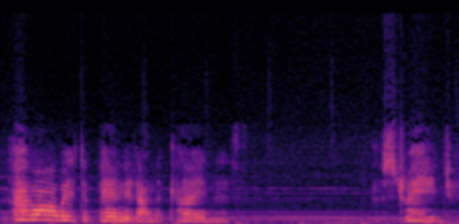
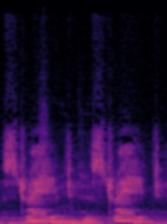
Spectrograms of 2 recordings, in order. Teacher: you hear how there's no r in strangers strange strange strangers that's a non-rhodic accent but that's changed and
